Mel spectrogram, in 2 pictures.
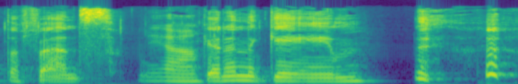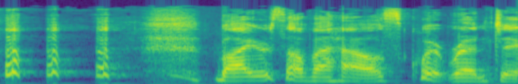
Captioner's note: laughing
